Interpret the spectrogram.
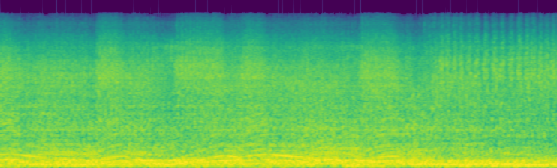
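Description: Demolition derby car's engine heard from inside the cab, revving up and falling back repeatedly under the driver's throttle.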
